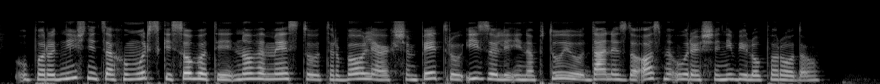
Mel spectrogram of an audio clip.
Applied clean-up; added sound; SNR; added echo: none; none; none; none.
